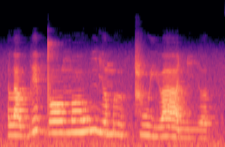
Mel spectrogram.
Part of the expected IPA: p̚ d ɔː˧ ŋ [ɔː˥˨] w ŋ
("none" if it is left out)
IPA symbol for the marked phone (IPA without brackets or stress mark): ɔː˧˥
